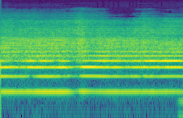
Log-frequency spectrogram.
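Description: A single sustained flute note F held steadily for a couple of seconds, clear and breathy with a slight dip in loudness midway.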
